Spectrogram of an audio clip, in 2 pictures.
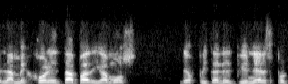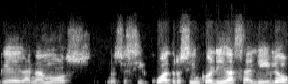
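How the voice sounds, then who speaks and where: Here is a man with a plain, everyday voice, pitched fairly high. He talks at a moderate pace with ordinary pitch variation. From Argentina. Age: 40s. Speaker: American football player and sports director. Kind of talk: interview.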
